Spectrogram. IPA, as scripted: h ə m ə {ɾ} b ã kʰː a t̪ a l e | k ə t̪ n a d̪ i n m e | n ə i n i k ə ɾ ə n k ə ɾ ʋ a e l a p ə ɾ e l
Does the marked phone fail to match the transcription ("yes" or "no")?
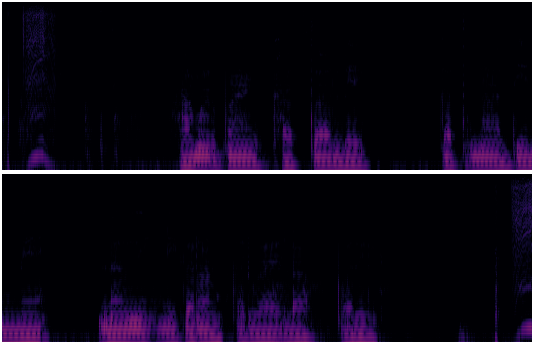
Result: no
